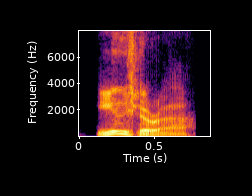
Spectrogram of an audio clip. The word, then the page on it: usurer: British English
